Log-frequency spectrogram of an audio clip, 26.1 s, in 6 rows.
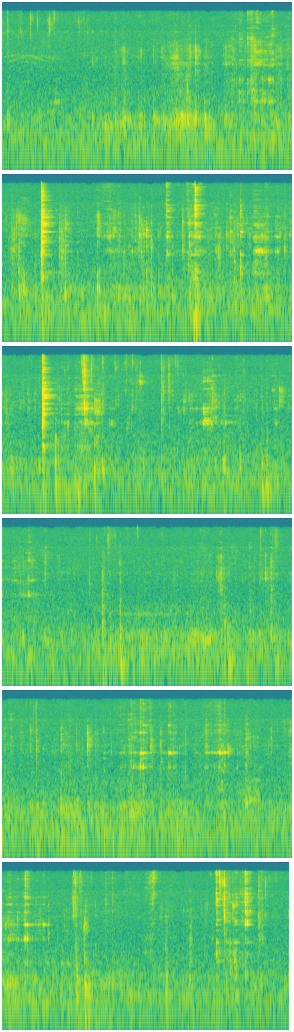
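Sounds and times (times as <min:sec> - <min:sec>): chewing food: 0:00.1 - 0:26.0
metal fork clinking on a plate: 0:05.0 - 0:05.3.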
